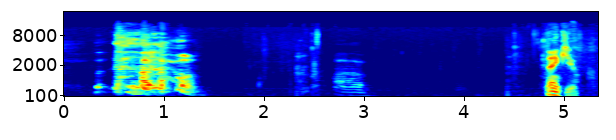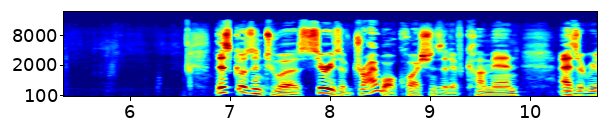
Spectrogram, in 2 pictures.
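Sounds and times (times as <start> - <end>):
throat clearing and coughing from someone with something stuck in the throat: 0.3 - 1.4
speech: 0.4 - 1.1, 4.8 - 5.2, 6.9 - 10.6.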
